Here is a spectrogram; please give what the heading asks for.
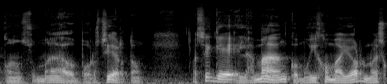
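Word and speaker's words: Helamán: medio americano lo pronuncias helaman no se pronuncia así se debe pronunciar en el español El amán la H muda y termina en a con tilde por lo tanto el nombre es el amán así se debe pronunciar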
